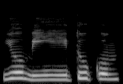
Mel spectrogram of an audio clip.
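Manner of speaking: युमीतुकुम with the mi drawn out two counts; stretched mi. Shown as a demonstration. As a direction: lengthen मी in युमीतुकुम. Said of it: "यू मी को थोड़ा खींचा दो हरकत".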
